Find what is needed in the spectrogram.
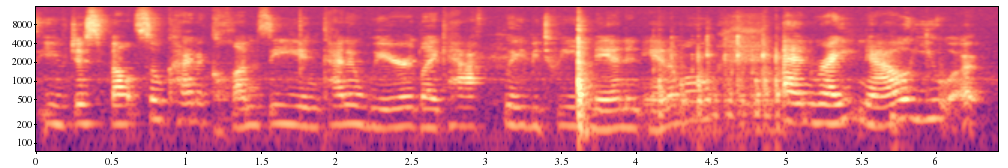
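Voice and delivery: ordinary talk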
